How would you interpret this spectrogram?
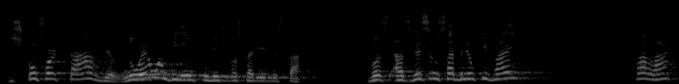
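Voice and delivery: ordinary delivery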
